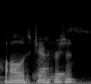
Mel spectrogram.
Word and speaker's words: Hollis Jefferson: You've had Hollison Jefferson. Sorry, I can't ever say his name. – Hollis Jefferson.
